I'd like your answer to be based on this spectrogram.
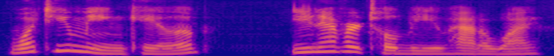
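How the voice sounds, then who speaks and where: A woman's voice: sits low, big pitch swings, quick pace, a little mellow, no room sound, clean studio sound. A woman voicing a young girlfriend who has just found out she was deceived, her voice trembling with hurt.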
